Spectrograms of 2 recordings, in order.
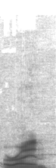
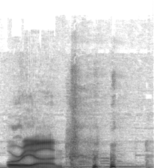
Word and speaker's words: Orion: are we going yes orion or as a friend of mine in high school once called it oreon and i'll never i'll never pronounce it the the right way again um that's another one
